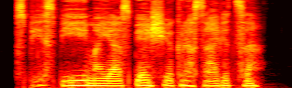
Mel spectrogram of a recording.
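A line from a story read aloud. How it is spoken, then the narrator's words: Tender whisper. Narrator (Russian): прошептал он ласково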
